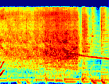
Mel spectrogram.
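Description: Aerosol can of whipped cream spraying: a long hiss that swells and then cuts off near the end with a thin falling whistle. Light background music runs underneath.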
